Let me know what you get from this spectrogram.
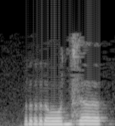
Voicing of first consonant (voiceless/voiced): voiced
